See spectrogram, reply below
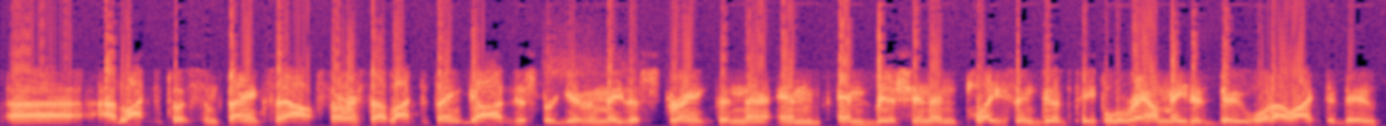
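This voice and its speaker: A man with a Texan country accent tells his stories in an easygoing, self-deprecating way. His voice sits a bit high for a man. It comes through a phone line with a dry, close sound. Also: normal speed, hardly any pauses, dry recording. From Texas. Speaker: drag racer guest. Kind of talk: casual interview chat. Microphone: phone call.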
